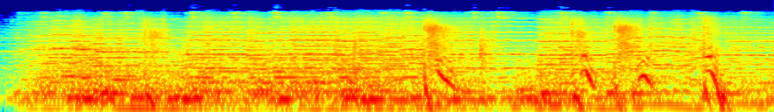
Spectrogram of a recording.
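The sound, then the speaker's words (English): Fight-scene sound effects for a stop-motion animated fight between miniatures of Dave and Chris Elliott: several sharp whooshes and hard smacks, with sweeping swishes and punchy impacts landing over a dense, busy background of music and noise, the hits clustered in the second half. “With careful editing, image enhancement, audio sweetening, and sound effects, the illusion of an actual fight scene is flawlessly recreated.”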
